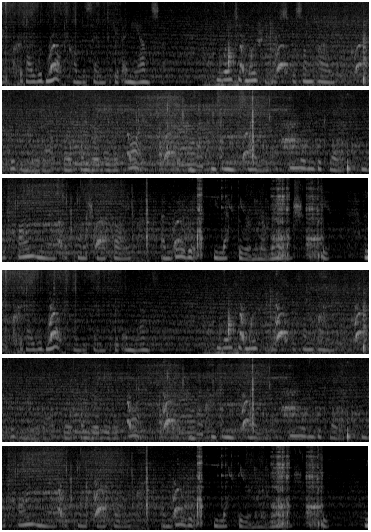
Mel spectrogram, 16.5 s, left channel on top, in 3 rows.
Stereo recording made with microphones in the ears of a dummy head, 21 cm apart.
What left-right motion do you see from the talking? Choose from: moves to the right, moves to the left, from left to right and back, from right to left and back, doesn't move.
doesn't move.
